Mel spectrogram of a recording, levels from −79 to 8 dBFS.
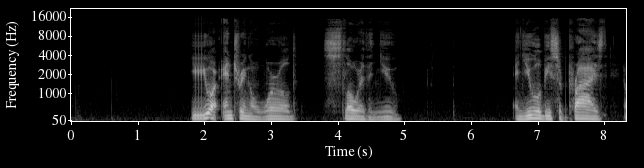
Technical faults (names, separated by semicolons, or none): repeated buffer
